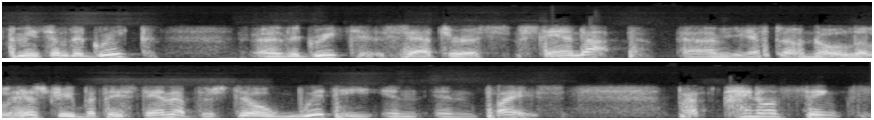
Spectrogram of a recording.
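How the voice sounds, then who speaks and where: This interview guest has a fairly low, gravelly voice with a sing-song lilt, and he talks briskly. In the casual conversation he rambles, restarting and using fillers a lot, and the sound is tinny, phone-like and dry with no echo.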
